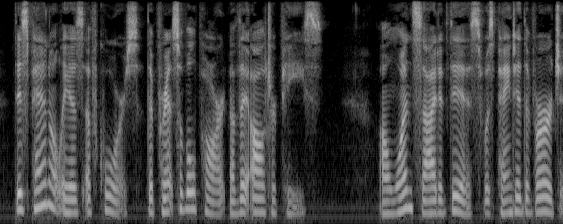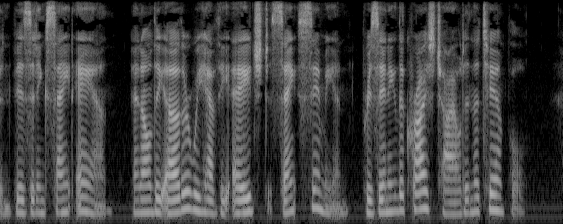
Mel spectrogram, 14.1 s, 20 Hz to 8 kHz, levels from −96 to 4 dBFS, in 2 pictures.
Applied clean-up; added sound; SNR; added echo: none; none; none; none.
